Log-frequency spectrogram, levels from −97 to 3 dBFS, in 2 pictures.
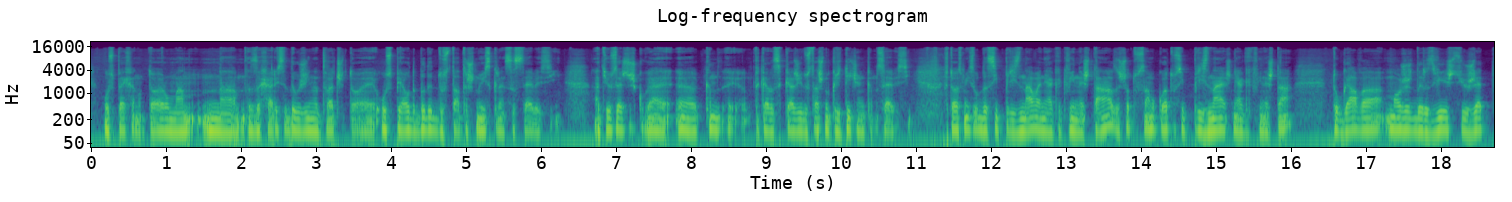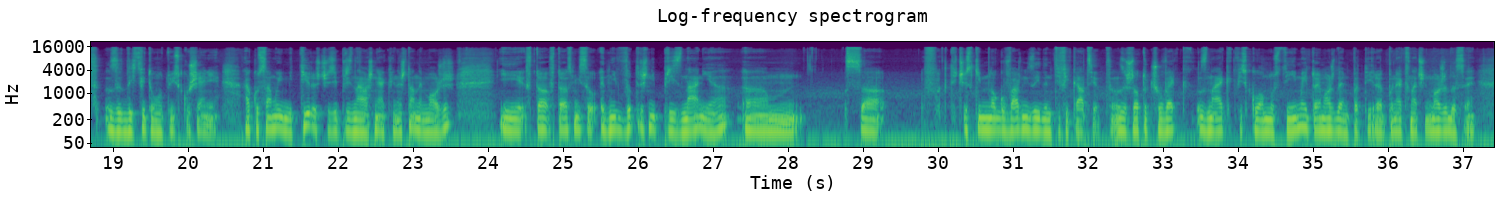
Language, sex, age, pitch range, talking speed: Bulgarian, male, 30-49, 100-115 Hz, 165 wpm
